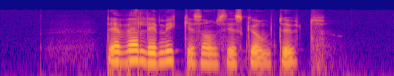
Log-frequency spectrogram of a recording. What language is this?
Swedish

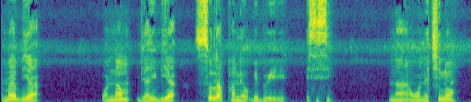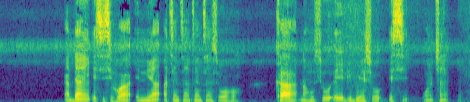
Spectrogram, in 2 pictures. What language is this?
Akan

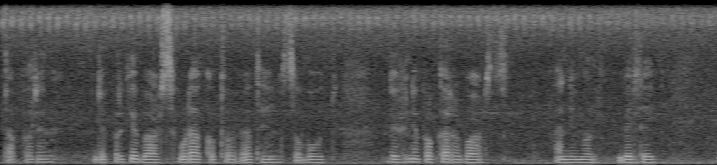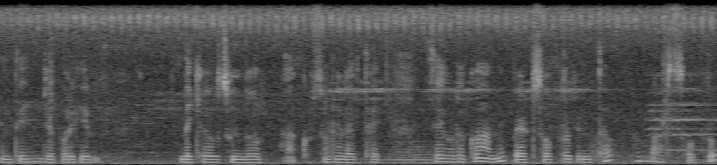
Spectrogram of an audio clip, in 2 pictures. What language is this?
Odia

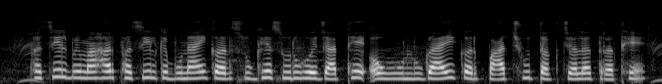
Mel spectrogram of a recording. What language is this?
Chhattisgarhi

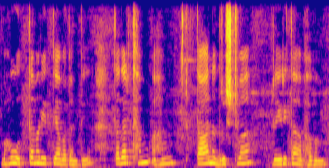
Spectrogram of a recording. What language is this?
Sanskrit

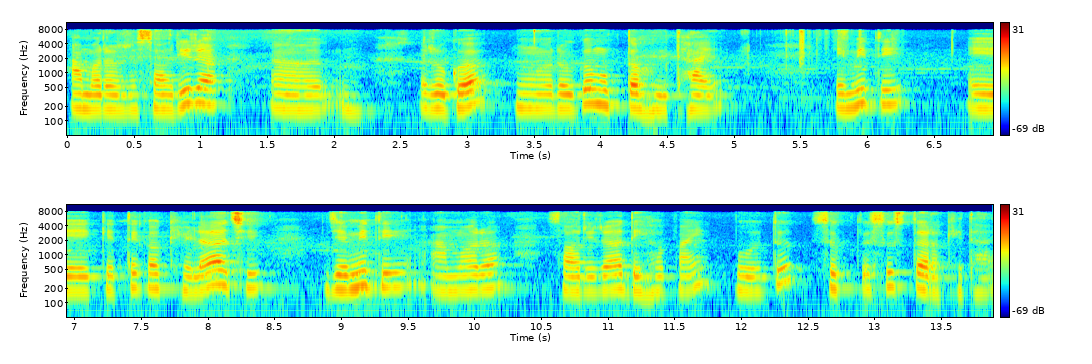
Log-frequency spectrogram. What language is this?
Odia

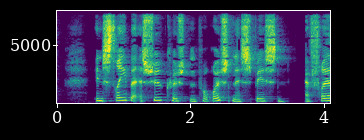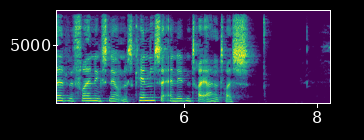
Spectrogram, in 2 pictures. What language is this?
Danish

